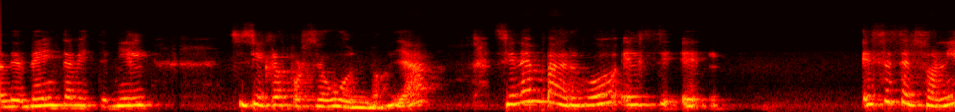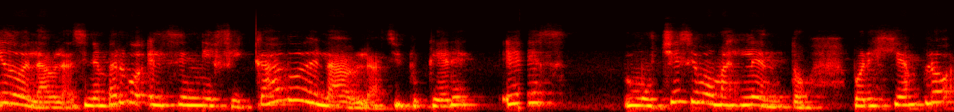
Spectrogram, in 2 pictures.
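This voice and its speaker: High-voiced woman explaining. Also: a little mellow. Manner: checks in often with listeners. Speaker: language researcher. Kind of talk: explanatory talk. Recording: dull lo-fi recording.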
